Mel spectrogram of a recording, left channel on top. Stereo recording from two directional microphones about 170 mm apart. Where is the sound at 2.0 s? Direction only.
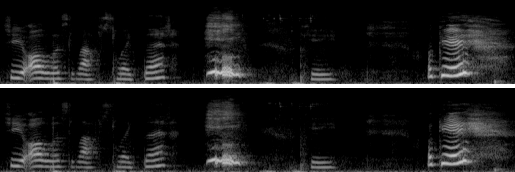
20° left (ahead or behind).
